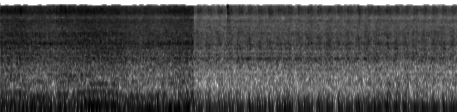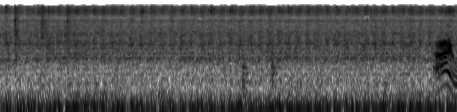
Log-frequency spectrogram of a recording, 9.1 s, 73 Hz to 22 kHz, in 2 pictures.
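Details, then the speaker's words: 1995 Kawasaki KZ1000P ex-police bike, 72k miles, first start after sitting 3 years with fuel in the oil: low, uneven lumpy burble; all four cylinders firing with hot exhausts but running rough, carbs due for cleaning. "looks like she runs I felt all the exhaust pipes they're all getting nice and hot and of course it runs rough but I know I'm getting spark and running all four cylinders"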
